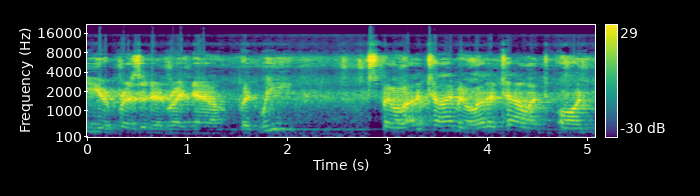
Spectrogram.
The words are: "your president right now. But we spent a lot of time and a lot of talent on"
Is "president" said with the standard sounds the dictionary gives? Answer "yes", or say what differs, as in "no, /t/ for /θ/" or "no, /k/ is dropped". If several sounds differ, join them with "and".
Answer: yes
